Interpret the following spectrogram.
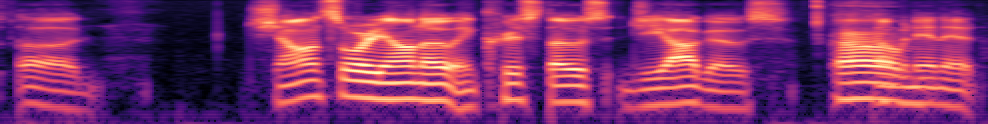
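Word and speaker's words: Giagos: um but anyways uh chicanos is that how you say it chicanos i say giago's like argos yeah like giago's three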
